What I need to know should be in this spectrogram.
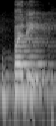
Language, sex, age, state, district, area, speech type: Sanskrit, female, 45-60, Karnataka, Uttara Kannada, urban, read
